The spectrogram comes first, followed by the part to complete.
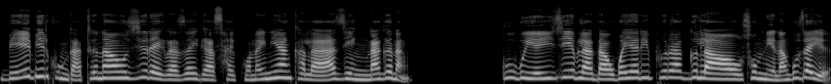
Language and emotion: Bodo, disgusted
